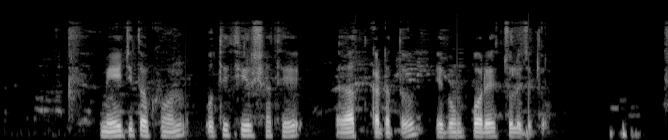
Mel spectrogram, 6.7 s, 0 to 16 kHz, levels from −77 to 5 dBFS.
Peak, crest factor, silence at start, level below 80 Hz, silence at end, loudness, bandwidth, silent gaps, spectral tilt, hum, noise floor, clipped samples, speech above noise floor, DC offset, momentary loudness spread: -2 dBFS; 20 dB; 0.4 s; -62 dBFS; 0 s; -21 LUFS; 9.4 kHz; 6.50-6.62 s; -5.5 dB/octave; none; -80 dBFS; under 0.1%; 61 dB; under 0.1%; 19 LU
